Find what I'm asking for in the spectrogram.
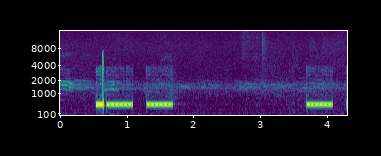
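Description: A phone line rings out with a steady low double-ring tone, two short bursts, a long pause, then another pair starting, preceded by a brief click. No voices.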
